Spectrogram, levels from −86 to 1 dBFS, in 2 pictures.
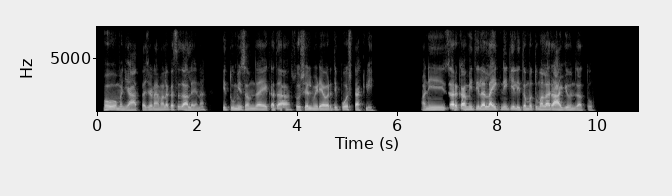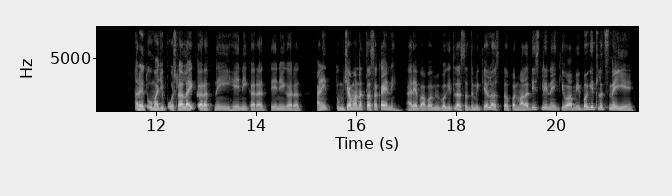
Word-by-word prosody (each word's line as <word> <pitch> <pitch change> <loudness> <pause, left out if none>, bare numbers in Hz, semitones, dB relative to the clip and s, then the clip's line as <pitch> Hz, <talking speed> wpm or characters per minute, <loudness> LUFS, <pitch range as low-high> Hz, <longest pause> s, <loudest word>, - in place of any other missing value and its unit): हो 135 +1 +5
म्हणजे 105 -2 -3
आत्ताच्या 105 +5 -2
टाईमाला 125 +2 -1
कसं 130 +3 -3
झालंय 95 -9 +2
ना 130 +5 -8 0.4
की 125 - -2
तुम्ही 120 +3 0
समजा 120 -1 0
एखादा 120 +2 +1 0.3
सोशल 110 +2 0
मीडियावरती 115 +1 +2
पोस्ट 135 0 0
टाकली 105 -6 -3 1.0
आणि 125 +3 0
जर 130 +1 +8
का 145 -1 +8
मी 145 0 0
तिला 145 0 +7
लाइक 135 0 +4
नाही 145 -2 -1
केली 135 -3 0
तर 125 - +3
मग 135 +2 -2
तुम्हाला 140 0 +4
राग 125 -2 +6
येऊन 120 -2 -2
जातो. 95 -3 -7 1.6
अरे, 115 -2 +4
तू 110 - -4
माझी 115 0 0
पोस्टला 110 0 +2
लाइक 110 -1 +2
करत 110 -1 +2
नाही, 110 -2 -6
हे 105 0 -6
नाही 110 0 -6
करत, 105 0 -2 0.2
ते 110 - -5
नाही 110 -1 -6
करत 105 -1 -3 0.4
आणि 140 +6 0 0.2
तुमच्या 130 +2 +3
मनात 150 +1 +1
तसं 140 +2 +3
काही 145 -1 +5
नाही. 105 -6 -9 0.2
अरे, 125 - 0
बाबा 115 0 -3
मी 120 0 -7
बघितलं 110 +4 -2
असतं 120 +1 -6
तर - - -5
मी 130 0 -6
केलं 160 +5 -1
असतं, 155 -6 -5
पण 125 - -3
मला 125 +2 -1
दिसली 165 0 -5
नाही 140 -2 -6
किंवा 135 -2 +1
मी 140 - -4
बघितलंच 175 -1 -2
नाहीये. 120 -10 -2
120 Hz, 180 wpm, -23 LUFS, 110-135 Hz, 1.6 s, जर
